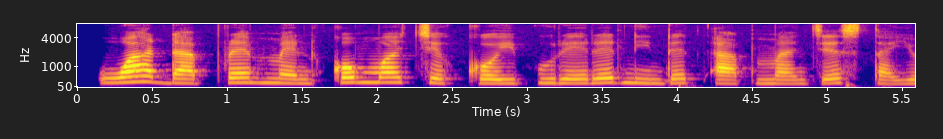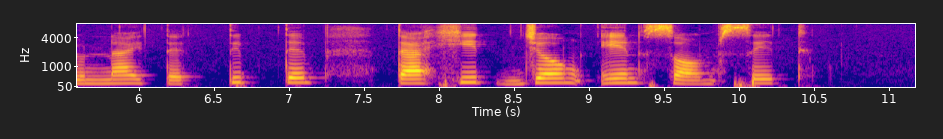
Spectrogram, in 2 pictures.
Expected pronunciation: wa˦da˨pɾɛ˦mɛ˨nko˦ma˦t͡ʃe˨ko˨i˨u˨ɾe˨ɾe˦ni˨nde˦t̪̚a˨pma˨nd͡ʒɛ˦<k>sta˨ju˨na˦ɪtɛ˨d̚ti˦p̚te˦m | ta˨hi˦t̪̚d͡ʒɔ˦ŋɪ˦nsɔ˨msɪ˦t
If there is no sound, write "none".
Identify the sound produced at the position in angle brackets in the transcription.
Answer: none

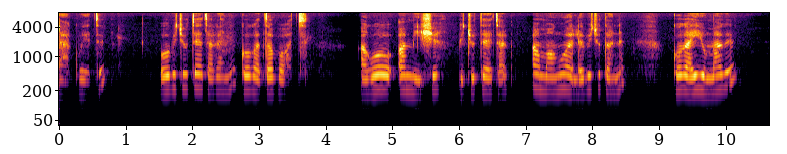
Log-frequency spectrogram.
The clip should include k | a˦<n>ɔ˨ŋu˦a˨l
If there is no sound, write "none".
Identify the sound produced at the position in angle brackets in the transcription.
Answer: m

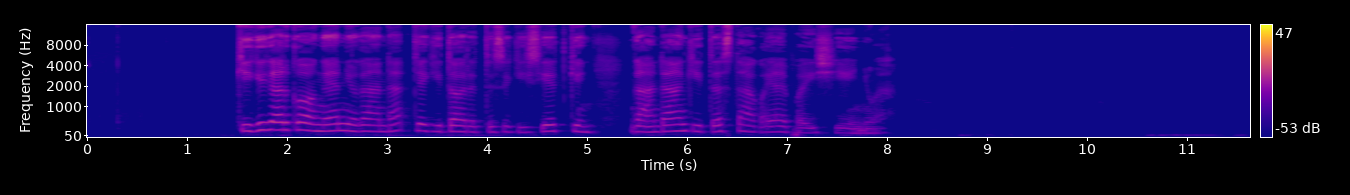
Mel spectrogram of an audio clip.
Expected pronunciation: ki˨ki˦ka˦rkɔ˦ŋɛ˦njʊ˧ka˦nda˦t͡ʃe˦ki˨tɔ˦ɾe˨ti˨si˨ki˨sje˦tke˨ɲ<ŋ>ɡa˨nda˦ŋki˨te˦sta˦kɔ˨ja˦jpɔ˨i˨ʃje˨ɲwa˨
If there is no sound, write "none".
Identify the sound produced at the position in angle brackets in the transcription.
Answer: ŋ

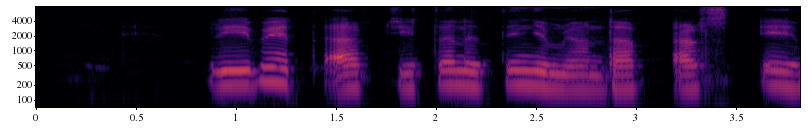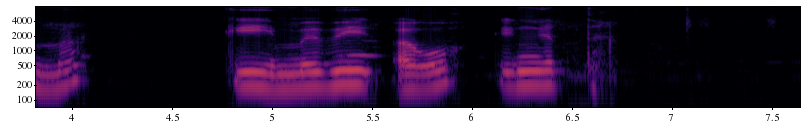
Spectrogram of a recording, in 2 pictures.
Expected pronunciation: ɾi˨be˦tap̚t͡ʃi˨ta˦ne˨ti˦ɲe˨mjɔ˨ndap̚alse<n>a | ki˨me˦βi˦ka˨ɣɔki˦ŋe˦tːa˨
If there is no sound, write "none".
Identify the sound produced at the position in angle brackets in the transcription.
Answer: m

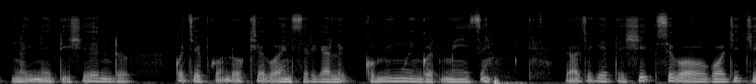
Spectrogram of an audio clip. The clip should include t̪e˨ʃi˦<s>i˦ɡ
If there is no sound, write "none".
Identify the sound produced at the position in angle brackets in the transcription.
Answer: s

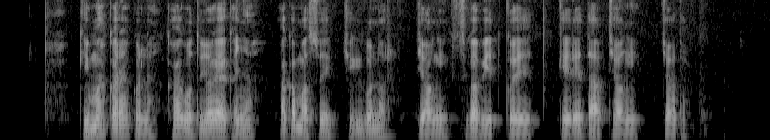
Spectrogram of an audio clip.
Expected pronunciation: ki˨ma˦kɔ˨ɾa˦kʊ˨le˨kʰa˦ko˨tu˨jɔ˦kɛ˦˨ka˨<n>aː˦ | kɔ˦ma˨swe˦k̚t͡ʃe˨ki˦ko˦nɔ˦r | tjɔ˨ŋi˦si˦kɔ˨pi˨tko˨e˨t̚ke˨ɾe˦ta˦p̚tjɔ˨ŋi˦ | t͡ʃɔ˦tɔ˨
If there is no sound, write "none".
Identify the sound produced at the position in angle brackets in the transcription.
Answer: ɲ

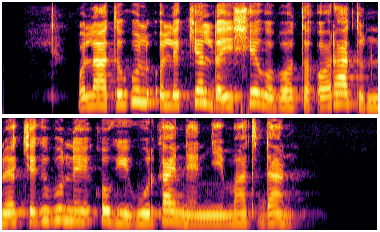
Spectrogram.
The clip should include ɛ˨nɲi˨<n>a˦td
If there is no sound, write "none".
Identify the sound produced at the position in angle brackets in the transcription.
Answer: m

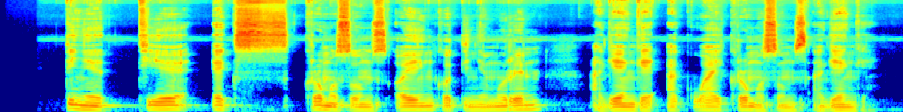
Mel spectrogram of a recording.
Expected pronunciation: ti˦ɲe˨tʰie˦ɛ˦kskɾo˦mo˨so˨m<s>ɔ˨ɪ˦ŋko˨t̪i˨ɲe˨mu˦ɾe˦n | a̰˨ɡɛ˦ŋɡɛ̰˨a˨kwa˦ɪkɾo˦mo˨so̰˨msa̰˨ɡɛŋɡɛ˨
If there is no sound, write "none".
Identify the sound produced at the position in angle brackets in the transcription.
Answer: s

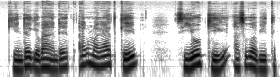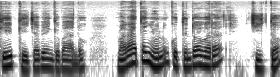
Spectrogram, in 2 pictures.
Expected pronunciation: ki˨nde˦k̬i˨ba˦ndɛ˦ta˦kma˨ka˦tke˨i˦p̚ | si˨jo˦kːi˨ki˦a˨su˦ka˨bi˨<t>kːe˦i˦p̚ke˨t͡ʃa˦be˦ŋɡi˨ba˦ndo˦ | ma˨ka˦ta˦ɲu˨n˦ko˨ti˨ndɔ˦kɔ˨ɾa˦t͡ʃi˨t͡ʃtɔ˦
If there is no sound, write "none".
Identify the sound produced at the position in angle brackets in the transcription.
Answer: t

